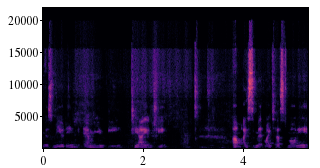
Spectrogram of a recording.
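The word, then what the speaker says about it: Muething: my last name is Muting, M-U-E-T-I-N-G.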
